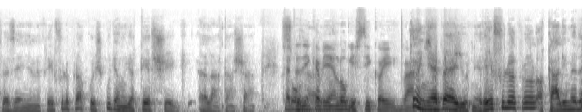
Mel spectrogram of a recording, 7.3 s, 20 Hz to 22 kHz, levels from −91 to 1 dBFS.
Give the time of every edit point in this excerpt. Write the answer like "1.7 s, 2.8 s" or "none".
none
